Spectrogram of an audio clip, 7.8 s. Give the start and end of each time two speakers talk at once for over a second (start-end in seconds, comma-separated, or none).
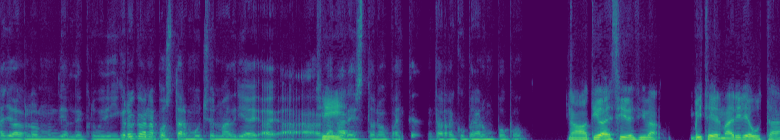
none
